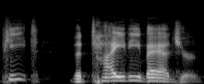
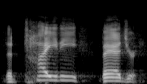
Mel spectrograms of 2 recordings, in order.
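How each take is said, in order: First: Tidy said slowly and clearly as "Tidy"; Tidyの一語をはっきりゆっくり; stress on Tidy. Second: Tidy stressed, Badger falling; Tidy Badgerのタイディを念押しして. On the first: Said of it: "Not tiny, the Tidy Badger". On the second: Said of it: "Not tiny". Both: Shown as a demonstration.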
